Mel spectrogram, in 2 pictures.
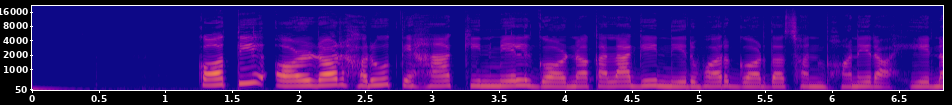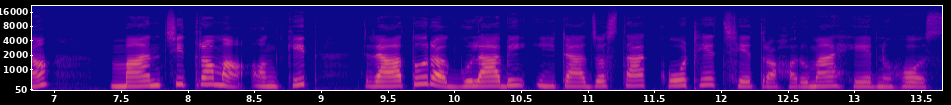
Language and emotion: Nepali, neutral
